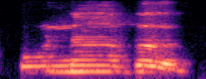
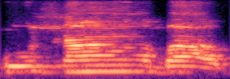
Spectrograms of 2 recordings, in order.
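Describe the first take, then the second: First: The vowels are said with a closed mouth. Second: The vowels are said with an open mouth. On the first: "So this is both closed mouth" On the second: "normally we put like guna va, both open mouth"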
